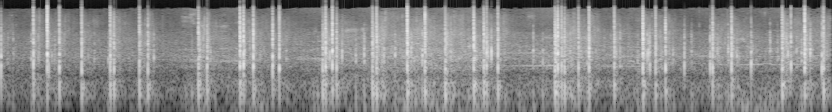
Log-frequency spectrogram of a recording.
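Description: Aerial firework shells bursting in a rapid barrage: sharp bangs come several a second over a continuous rumble of further bursts, and the loudest cluster comes about seven seconds in.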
